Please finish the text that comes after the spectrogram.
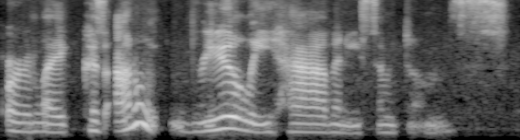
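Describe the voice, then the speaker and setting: Gravelly, husky woman commenting. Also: on the low side, slow. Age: 40s. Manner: chatty, asks viewers questions, laughs often. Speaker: reaction video host. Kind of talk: casual commentary reacting to a clip.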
